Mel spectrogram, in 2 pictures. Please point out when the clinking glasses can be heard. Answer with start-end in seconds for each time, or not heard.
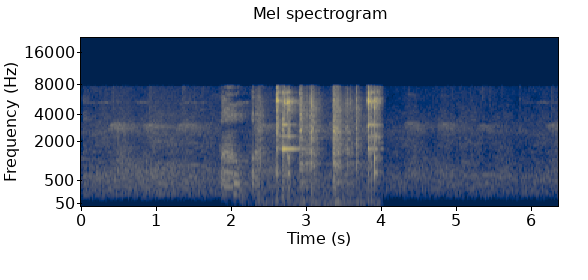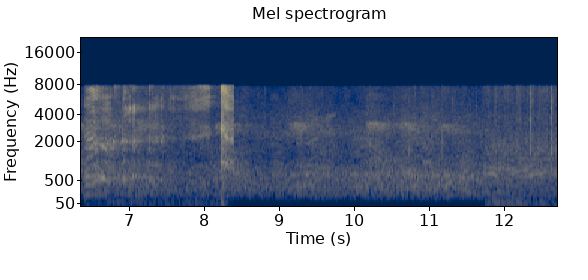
2.3-4.0.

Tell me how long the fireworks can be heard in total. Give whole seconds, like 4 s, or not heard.
not heard.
